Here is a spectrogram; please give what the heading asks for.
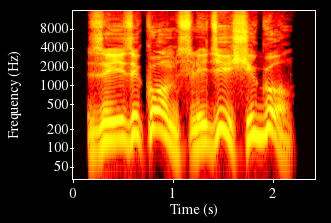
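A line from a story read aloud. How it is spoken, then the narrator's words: Exasperated growl. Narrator (Russian): Не выдержав, прорычал Костолом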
